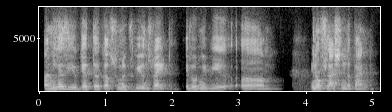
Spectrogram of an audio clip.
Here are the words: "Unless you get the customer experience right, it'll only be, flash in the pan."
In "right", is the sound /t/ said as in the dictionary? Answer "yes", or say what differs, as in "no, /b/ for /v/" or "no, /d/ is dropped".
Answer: no, /t/ is dropped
